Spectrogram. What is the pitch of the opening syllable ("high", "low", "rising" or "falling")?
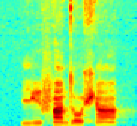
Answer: low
